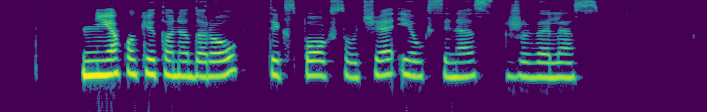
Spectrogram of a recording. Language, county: Lithuanian, Vilnius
